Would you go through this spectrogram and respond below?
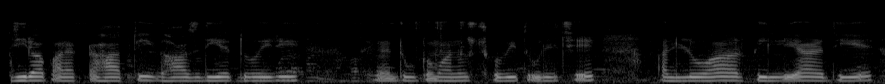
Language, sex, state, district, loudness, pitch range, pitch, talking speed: Bengali, male, West Bengal, Kolkata, -38 LUFS, 160-175 Hz, 170 Hz, 100 wpm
